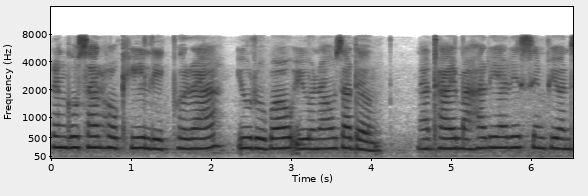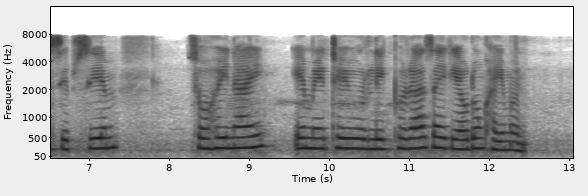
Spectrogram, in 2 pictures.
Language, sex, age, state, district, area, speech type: Bodo, female, 18-30, Assam, Kokrajhar, urban, read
